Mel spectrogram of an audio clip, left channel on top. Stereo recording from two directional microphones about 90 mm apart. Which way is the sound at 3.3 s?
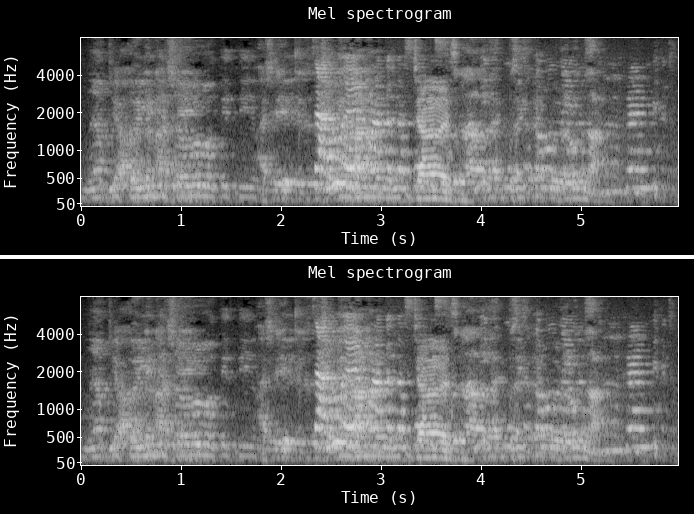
35° left (ahead or behind).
